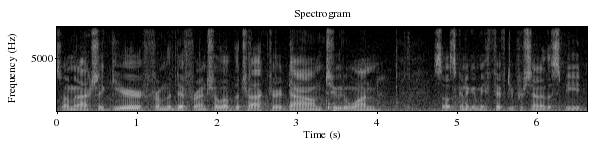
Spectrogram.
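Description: There is light background noise as a man with a plain, everyday voice speaks at a fairly low pitch and a moderate pace. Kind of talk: tutorial. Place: workshop. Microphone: phone near.

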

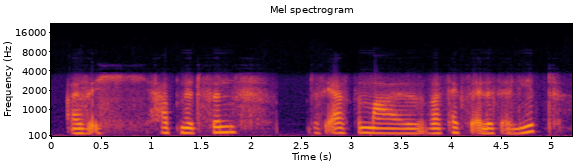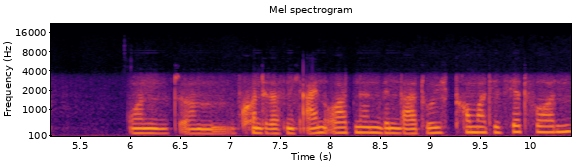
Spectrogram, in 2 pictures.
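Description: A woman's very slow, monotone, flat delivery, dry sound with no echo, light background noise. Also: fairly low pitch for a woman. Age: 30s. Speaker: caller. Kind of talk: phone-in call, personal testimony. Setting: phone call. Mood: hesitant, painful personal disclosure. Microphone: phone line.

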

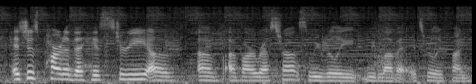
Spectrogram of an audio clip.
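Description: Over clear music in the background, a woman talks at a very fast pace. Her pitch variation is ordinary. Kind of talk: interview answer. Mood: upbeat, promotional. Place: cafe.

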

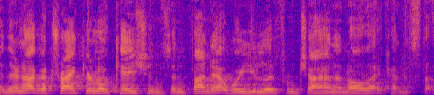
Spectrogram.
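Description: The speaker is a man with a high pitch. His intonation is fairly even. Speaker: course instructor. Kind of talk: lecture. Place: hall.

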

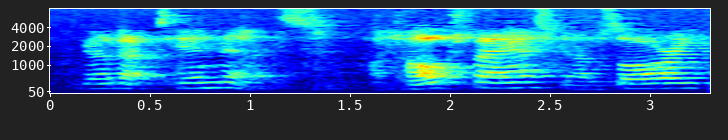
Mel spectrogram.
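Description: A man talks at a slow pace with a high pitch, and strong room echo surrounds his voice.

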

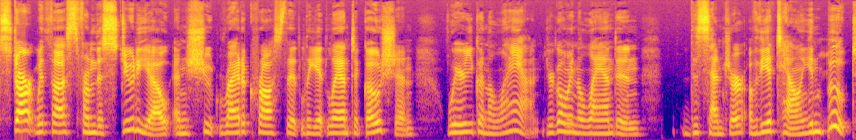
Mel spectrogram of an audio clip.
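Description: A woman speaks at a moderate pace with ordinary pitch variation, the background quiet. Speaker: winery sales director, podcast guest. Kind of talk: interview answer. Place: studio.

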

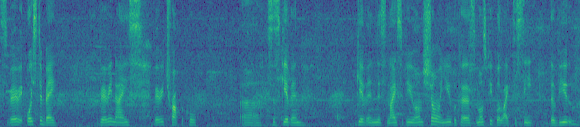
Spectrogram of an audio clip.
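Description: A woman with a very deep, low pitch speaks in a monotone, flat way at a moderate pace, leaving long, frequent pauses, in a dry recording with no echo but noticeable background noise. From United States. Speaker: travel vlogger and relocation consultant; travel vlogger. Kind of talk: casual walking vlog to camera. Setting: outdoors at a hotel, walking with camera. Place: garden. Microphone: phone near.

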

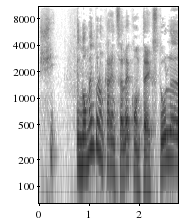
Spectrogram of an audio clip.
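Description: The background is quiet. A man with a high pitch speaks with lively intonation. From Transylvania, Romania (Arad, Cluj); Transylvania, Romania. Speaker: diction teacher. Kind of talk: interview conversation. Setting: shop. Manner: slow, mellow drawl. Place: home room. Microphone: lapel.

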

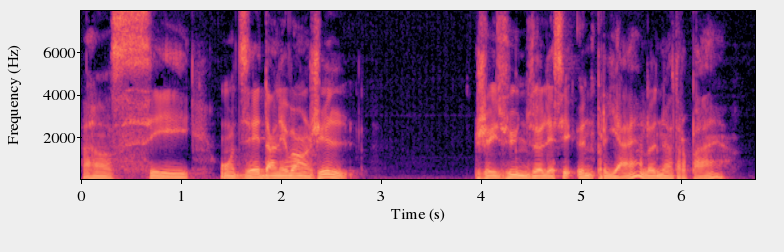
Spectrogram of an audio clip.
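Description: A man's very deep, low voice at a very slow pace, with long, frequent pauses, ordinary pitch variation, very even loudness and a quiet background. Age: 60s. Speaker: priest, former prison chaplain. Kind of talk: casual interview chat. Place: studio. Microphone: studio mic.

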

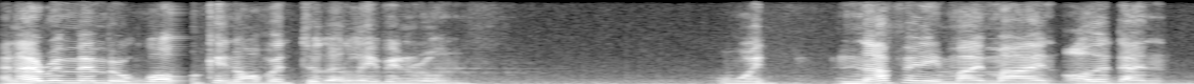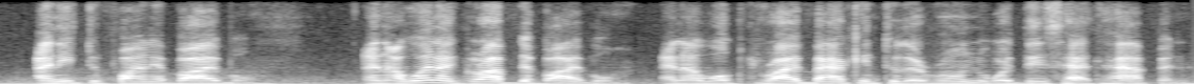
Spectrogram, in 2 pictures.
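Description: Over dry sound with no echo, a bright, sharp tone moves at a moderate pace with ordinary pitch variation and long, frequent pauses. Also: man. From Colombia. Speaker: evangelist. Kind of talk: personal testimony. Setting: outdoors, filming himself. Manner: halting, many fillers. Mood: earnest, emotional storytelling. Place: car. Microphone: phone near.

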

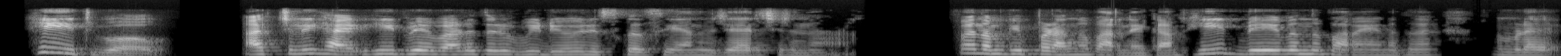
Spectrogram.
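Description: This woman's medium-pitched voice swings very widely up and down. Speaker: English teacher. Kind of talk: tutorial.

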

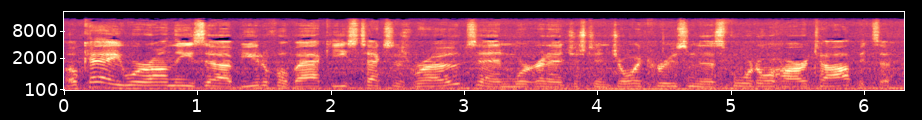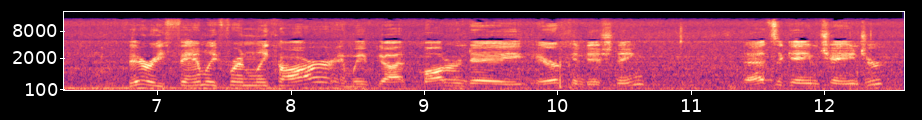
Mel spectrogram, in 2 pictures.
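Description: Loud background noise sits behind a man speaking. He talks at a moderate pace with ordinary pitch variation. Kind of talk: casual vlog chat. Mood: relaxed, cheerful. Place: car. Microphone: phone near.

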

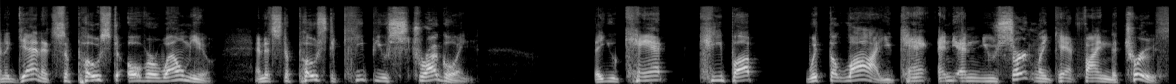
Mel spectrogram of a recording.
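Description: A man with an American accent, bright, sharp tone and lively intonation, at a fairly slow pace over a quiet background. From US. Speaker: podcast host. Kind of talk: angry political rant, profane and sarcastic. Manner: emphatic with repetitions and stumbles. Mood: irritated, emphatic, swearing. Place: studio. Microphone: studio mic.

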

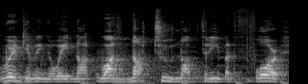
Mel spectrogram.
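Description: A man's voice with faint music in the background. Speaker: whisky reviewer. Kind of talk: casual channel promo chat. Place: home room.

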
